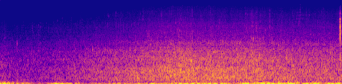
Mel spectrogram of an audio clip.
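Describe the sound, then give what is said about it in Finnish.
A steady, broad rush of the free-flowing Kiiminkijoki river in northern Finland, a Natura-protected river flowing into the Bothnian Bay, continuous and swelling slightly toward the end with no voices present. “Ja tämä Kiiminkijoki on ainutlaatuinen joki Pohjois-Suomessa, että se on Natura-ohjelmalla suojeltu vapaana virtaava joki ja virtaa täällä tähän perämereen.”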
